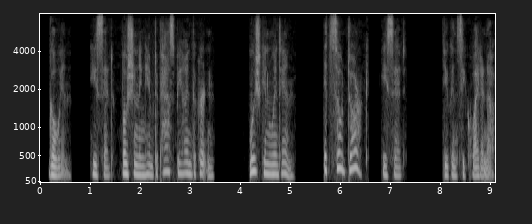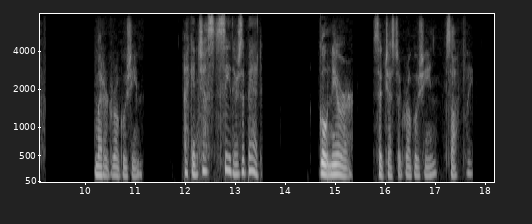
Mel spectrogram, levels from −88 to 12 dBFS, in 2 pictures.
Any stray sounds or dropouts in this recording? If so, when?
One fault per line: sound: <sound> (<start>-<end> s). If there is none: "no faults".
no faults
